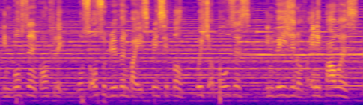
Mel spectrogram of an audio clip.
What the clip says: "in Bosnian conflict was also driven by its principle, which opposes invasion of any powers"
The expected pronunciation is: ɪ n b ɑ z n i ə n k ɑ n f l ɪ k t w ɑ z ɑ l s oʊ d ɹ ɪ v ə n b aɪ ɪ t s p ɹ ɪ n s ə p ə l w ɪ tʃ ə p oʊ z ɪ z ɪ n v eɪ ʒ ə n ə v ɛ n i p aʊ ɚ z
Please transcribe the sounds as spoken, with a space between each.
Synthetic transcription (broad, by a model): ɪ n b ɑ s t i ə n k ɑ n f l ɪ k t w ɑ s ɑ l s oʊ d ɹ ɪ v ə n b aɪ ɪ t s p ɹ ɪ n s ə p ə l w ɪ tʃ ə p oʊ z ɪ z ɪ n v eɪ ʒ ə n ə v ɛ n i p aʊ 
